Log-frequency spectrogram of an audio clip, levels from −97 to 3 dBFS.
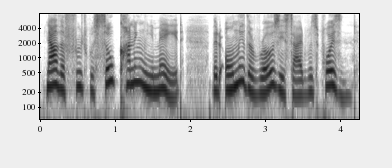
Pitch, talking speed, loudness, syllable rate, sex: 235 Hz, 195 wpm, -17 LUFS, 5.5 syllables/s, female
